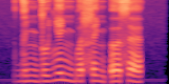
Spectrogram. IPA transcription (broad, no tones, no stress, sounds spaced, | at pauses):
d æ ɲ d o ʎ ɛ ɲ b ə ɬ ɛ ɲ ʔ ə s ɛ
